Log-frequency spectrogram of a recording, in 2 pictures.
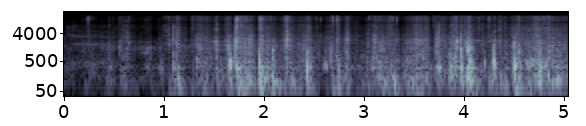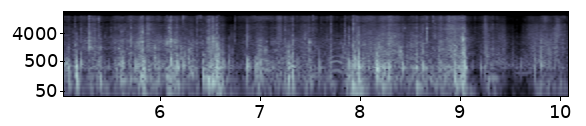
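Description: Continuous rustling and crinkling with many small clicks and knocks, as of things being rummaged through and handled close by; it stops shortly before the end.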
